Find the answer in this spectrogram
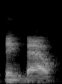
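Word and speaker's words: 冰雹: I was already telling you it's Bing Bao.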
